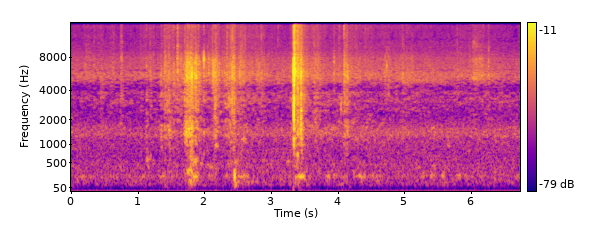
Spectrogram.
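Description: Footsteps crunching and rustling through dry leaf litter and twigs, with a sharp crack about three seconds in and a few lighter crackles after it.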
